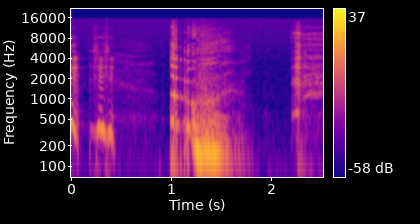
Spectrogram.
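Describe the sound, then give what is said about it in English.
A loud, drawn-out burp rumbles for about half a second, framed by a couple of shorter throaty vocal bursts before and after. “The whole rest of the show, we're gonna just be burping.”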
